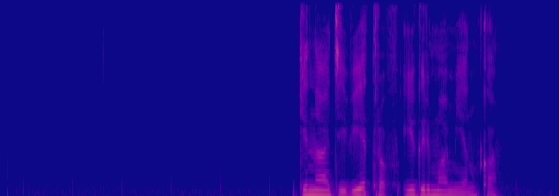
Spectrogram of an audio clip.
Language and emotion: Russian, neutral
